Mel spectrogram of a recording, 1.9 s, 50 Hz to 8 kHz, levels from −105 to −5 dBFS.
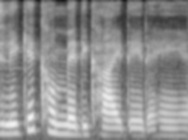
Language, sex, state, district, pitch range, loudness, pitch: Hindi, female, Jharkhand, Ranchi, 155-195 Hz, -15 LUFS, 170 Hz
